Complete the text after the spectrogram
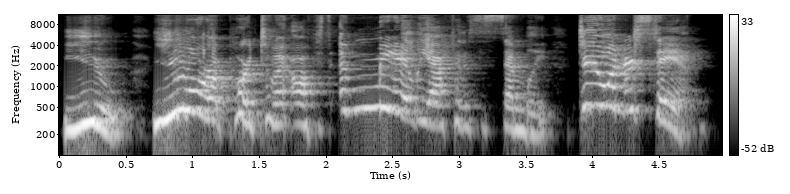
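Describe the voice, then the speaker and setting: A humourless older school principal, acted out by a woman reading a storybook, pitched high for emphasis. He is pompous and commanding, issuing formal, clipped pronouncements. The recording has a roomy echo. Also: very animated, brisk, a bit bright. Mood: angry, commanding.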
